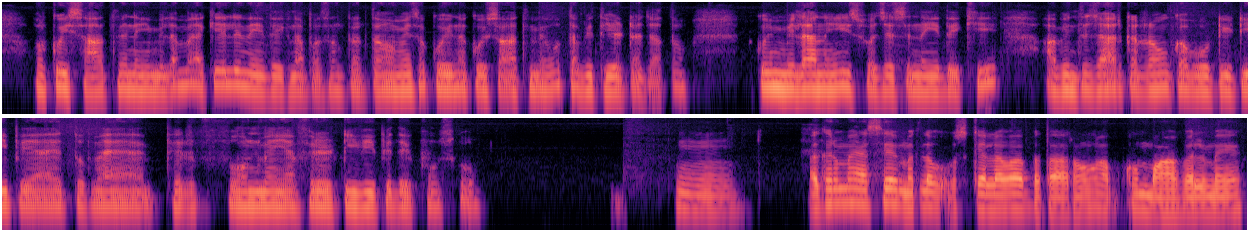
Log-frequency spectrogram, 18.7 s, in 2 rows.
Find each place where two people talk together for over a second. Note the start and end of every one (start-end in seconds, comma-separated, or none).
none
